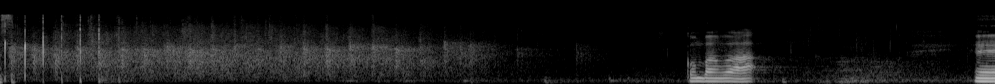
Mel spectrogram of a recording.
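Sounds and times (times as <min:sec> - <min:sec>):
audience applause: 0:00.0 - 0:05.9
speech: 0:06.9 - 0:07.6, 0:09.8 - 0:09.9.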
